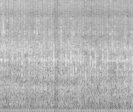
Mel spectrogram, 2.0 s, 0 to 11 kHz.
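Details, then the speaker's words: Abandoned 1985 Mercedes 300CD diesel idling cold just after a start with the strainer cleaned: a sharp, even clatter over a low rumble, noisier while cold, otherwise running fine. "yeah a lot noisier when she's cold"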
